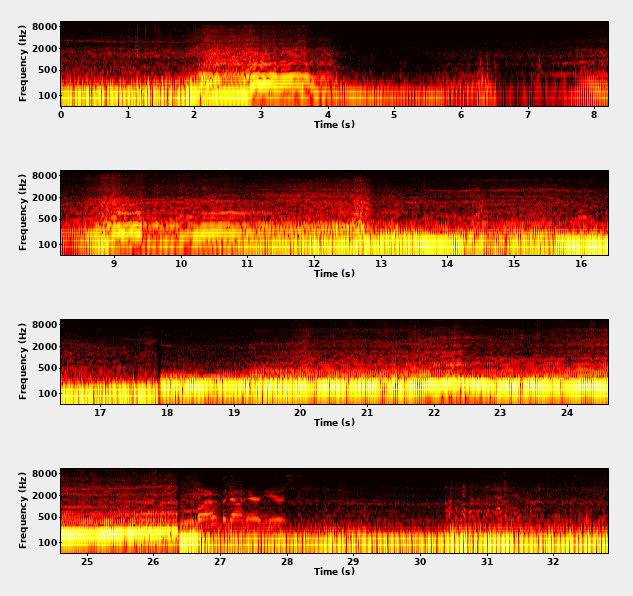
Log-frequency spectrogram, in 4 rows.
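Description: Honda Talon 1000R side-by-side's engine heard from the cockpit while driving off-road, its pitch rising and falling with the throttle. It drops to quieter running for a few seconds early on, and holds a steadier, stronger drone for several seconds in the second half.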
